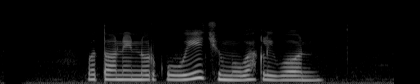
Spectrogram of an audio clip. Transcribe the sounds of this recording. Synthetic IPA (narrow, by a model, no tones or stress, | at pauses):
wət̪ɔnenʊrkuwid̥ʒ̥ṳmuwahkliwɔn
